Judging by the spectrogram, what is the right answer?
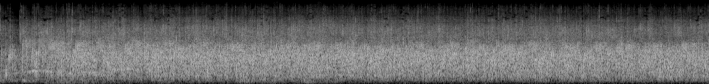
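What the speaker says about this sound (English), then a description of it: "That's a wonderful applause." Loud, dense applause from an audience at a Republican Party meeting at Heritage Ranch, a continuous wash of many hands clapping without pause and no talk over it.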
